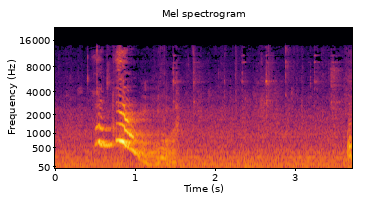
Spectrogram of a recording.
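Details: Samoyed puppy dog indoors giving a short whining call: a brief yelp sweeping up, then sliding steeply down into a low, drawn-out whimper lasting about a second, followed by quiet.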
